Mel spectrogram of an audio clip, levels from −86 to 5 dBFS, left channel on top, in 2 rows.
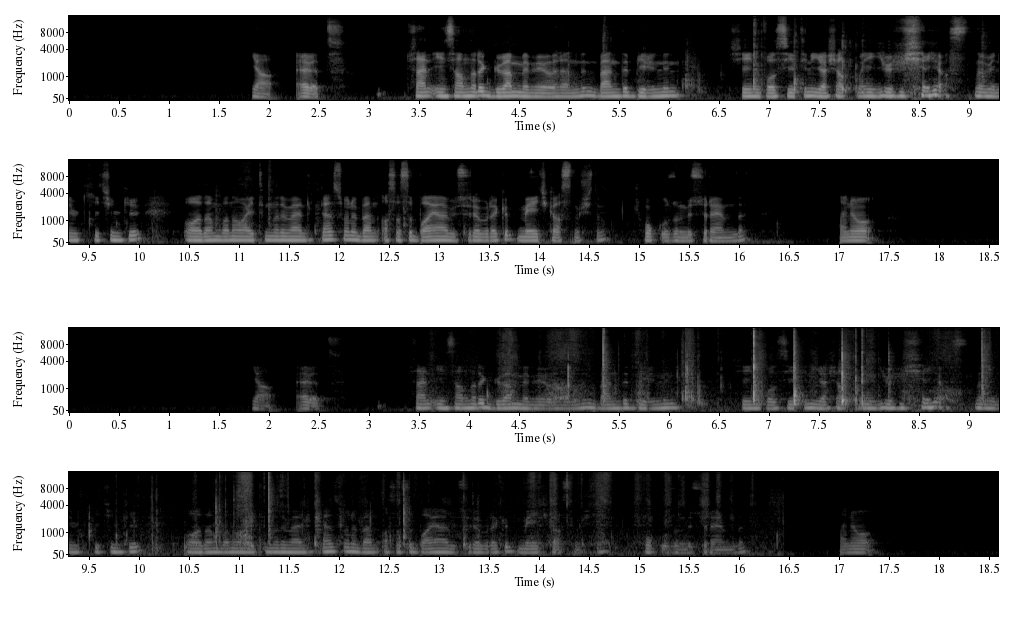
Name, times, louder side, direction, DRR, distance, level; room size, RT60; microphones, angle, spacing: voice 1, 1.8-2.8 3.4-6.1 6.6-14.7 15.1-16.1 17.0-17.3, left 7 dB, 70° left, 0.3 m, -44 dB
sound 1, 3.6-16.5, right 12 dB, 75° right, 0.3 m, -51 dB
13.5 x 5.3 x 2.7 m
head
